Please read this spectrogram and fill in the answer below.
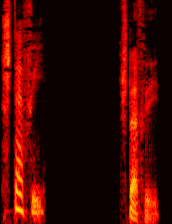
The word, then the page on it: Steffie: German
